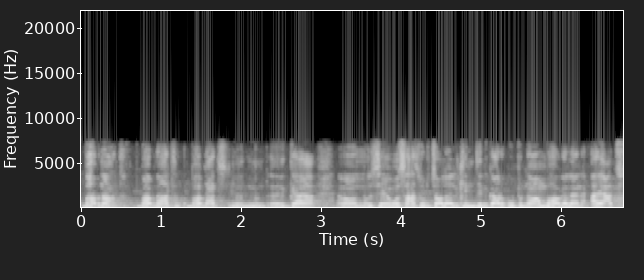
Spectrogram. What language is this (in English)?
Maithili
